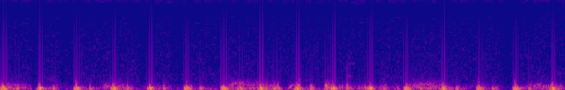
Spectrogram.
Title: Pounding Heartbeat Sound ❤❤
